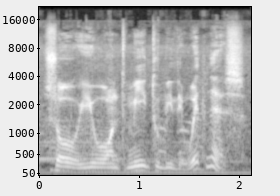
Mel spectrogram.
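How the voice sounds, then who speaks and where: A blunt, sardonic Greek mercenary. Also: male voice, low voice, lively intonation, normal speed. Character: blunt tough male Greek mercenary, dry and pragmatic. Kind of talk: video game cutscene dialogue. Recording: studio voice with game music.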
